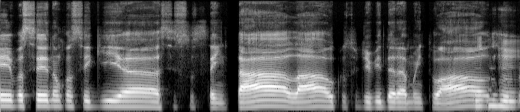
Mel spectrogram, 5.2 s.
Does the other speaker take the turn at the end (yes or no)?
yes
